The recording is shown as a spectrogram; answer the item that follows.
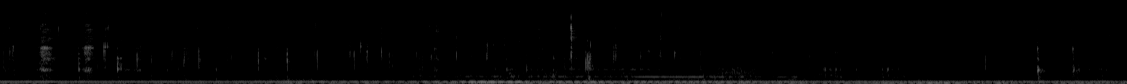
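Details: Rescued tomcat Sacchan crunching his breakfast, including an extra helping: quick dry chewing clicks coming in bursts, with a constant low hum in a small room.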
